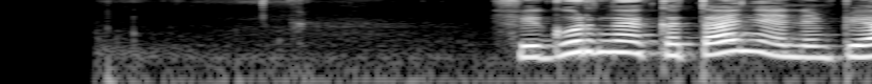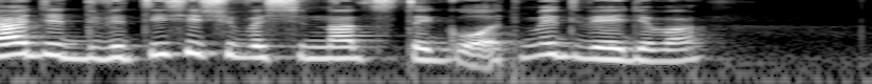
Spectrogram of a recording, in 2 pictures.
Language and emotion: Russian, neutral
